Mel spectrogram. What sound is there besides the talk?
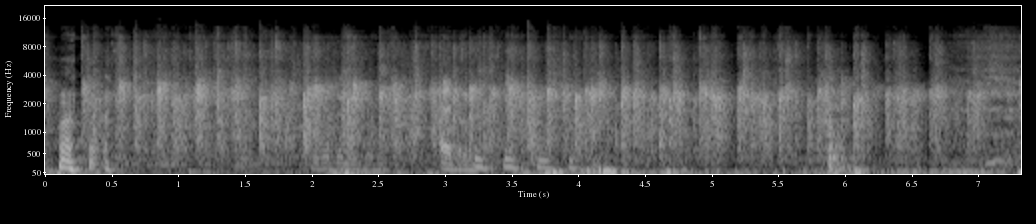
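applause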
